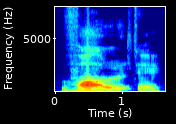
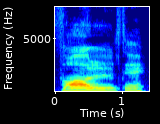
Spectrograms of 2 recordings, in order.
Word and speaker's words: volte: Volte. Notice the L into the T. Volte.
